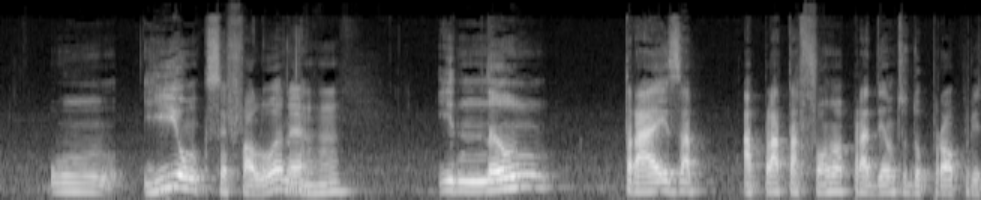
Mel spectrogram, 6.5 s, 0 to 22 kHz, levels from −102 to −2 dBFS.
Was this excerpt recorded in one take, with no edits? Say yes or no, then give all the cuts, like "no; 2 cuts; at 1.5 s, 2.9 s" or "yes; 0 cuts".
yes; 0 cuts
